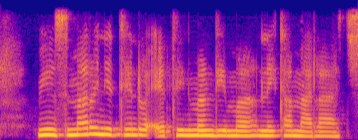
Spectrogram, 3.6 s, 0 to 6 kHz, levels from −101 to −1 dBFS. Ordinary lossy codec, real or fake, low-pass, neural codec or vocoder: none; fake; 5.4 kHz; codec, 24 kHz, 0.9 kbps, WavTokenizer, small release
